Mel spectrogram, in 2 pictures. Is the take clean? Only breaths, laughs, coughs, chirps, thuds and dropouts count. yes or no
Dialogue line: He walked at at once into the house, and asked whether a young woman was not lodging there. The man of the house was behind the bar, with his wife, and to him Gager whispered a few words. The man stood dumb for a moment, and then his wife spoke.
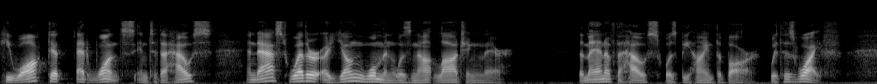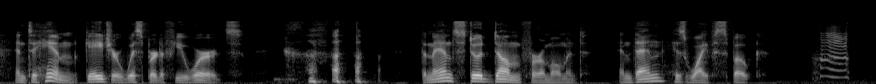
no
